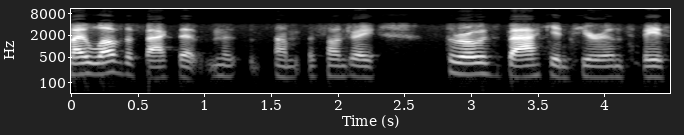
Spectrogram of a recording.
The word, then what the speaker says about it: Missandei: I found it very interesting the conversations that he has between Grey Worm and how do I say her name? Missandei? – I think it's Miss and I. – Missandei, yeah.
